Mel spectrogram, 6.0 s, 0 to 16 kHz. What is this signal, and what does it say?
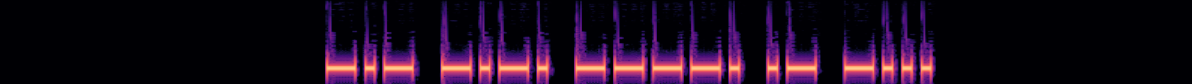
Morse code, heard as a keyed tone, about 25 wpm, 700 Hz. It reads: KC9AB
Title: USA Call Signs - 5 Characters - Repeated 3x - 25wpm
